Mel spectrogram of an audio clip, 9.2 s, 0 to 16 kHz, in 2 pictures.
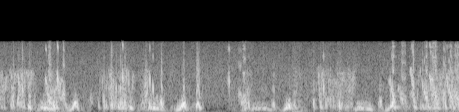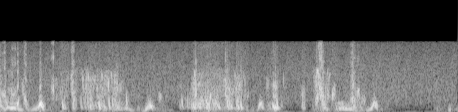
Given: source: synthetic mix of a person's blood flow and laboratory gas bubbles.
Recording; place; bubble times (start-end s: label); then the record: Doppler ultrasound of blood flow; precordium
0.00-0.41 s: bubbles
0.43-0.71 s: bubbles
0.90-1.38 s: bubbles
1.40-1.67 s: bubbles
1.94-2.06 s: bubbles
2.27-2.33 s: bubbles
2.38-2.54 s: bubbles
2.72-2.78 s: bubbles
2.92-3.04 s: bubbles
3.12-3.58 s: bubbles
3.78-3.85 s: bubbles
3.88-4.89 s: bubbles
5.09-5.92 s: bubbles
6.17-6.22 s: bubbles
6.39-7.08 s: bubbles
7.24-7.47 s: bubbles
7.61-7.66 s: bubbles
7.72-8.01 s: bubbles
8.08-8.27 s: bubbles
From the record:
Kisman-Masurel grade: 333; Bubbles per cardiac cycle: rolling drumbeat, 9 or more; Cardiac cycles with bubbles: 50 to 99%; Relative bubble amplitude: loud (0.450 to 0.775); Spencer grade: 3 (all of the cardiac periods contain showers or single bubble signals, but not dominating or overriding the cardiac motion signals); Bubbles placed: only in the low amplitude regions of the cardiac cycle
